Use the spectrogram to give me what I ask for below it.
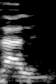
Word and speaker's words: Zahlen: Alright, so this pronounced Zahlen, Z-A-H-L-E-N.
